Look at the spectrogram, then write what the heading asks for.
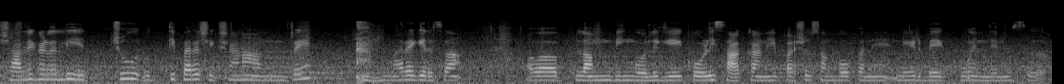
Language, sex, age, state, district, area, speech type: Kannada, female, 18-30, Karnataka, Bellary, rural, spontaneous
